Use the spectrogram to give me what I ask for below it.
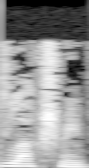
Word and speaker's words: Laxmi: I prefer bottled Lakshmi brand, and not only because it's my last name. It actually is spelled L-A-X-M-I, and I have sadly no financial interest in it, but it really is the best, better than the powders.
